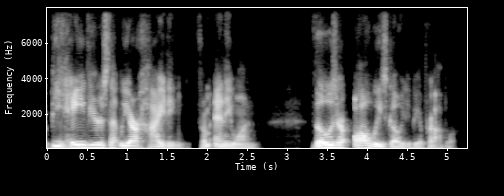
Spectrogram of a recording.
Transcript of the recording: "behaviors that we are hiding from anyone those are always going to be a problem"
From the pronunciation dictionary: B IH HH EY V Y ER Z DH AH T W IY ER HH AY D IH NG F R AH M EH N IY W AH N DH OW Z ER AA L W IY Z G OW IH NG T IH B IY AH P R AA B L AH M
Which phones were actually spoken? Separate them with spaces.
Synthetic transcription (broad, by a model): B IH HH EY V Y ER Z DH AH T W IY ER HH AY D IH NG F R AH M EH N IY W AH N DH OW Z ER AA L W IY Z G OW IH NG T IH B IY AH P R AA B L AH M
